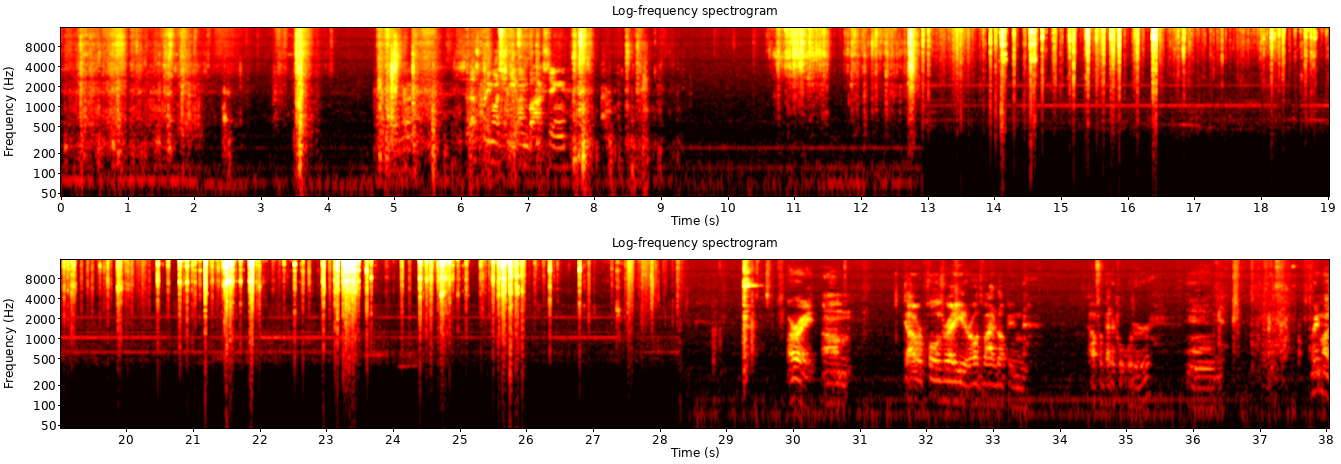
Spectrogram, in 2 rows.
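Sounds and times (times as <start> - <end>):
plastic bag crinkling: 10.6 - 28.3
plastic connectors clicking and clacking: 11.9 - 28.3.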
